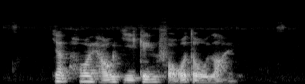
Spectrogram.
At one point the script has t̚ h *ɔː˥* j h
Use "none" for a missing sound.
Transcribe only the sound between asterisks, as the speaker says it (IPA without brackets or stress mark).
ɔː˥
